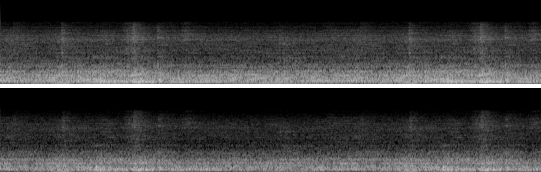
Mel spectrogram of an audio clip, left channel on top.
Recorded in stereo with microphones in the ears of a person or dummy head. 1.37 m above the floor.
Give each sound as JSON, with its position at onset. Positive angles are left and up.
{"t": 0.0, "sound": "an engine running", "side_deg": 70, "distance_m": 1.7}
